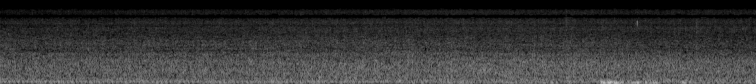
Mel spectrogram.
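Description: Storm water gushing steadily out of a clay-tile drainage pipe outlet and splashing over broken tile and rock, the drain running full after a heavy rain. A few low thumps on the microphone about six seconds in.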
